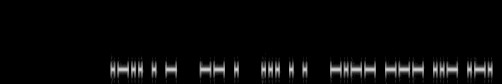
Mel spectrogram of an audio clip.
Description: Morse code, heard as a keyed tone, about 36 wpm, 700 Hz. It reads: LET ME SEE YOUR
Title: Sentences from Top 1000 Words - Review Part 2 - 35wpm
